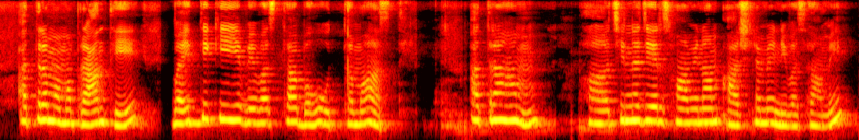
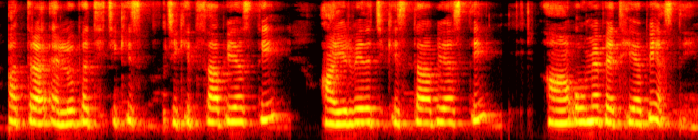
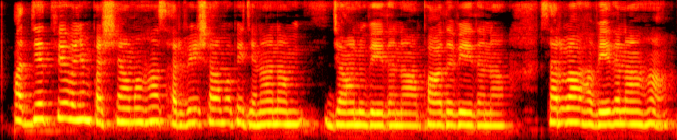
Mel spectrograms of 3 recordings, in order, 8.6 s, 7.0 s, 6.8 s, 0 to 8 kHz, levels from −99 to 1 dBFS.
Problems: none marked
